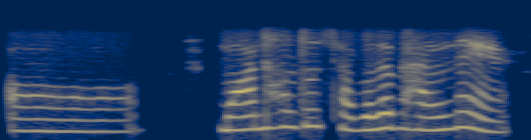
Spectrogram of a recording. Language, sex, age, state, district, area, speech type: Assamese, female, 18-30, Assam, Charaideo, urban, conversation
